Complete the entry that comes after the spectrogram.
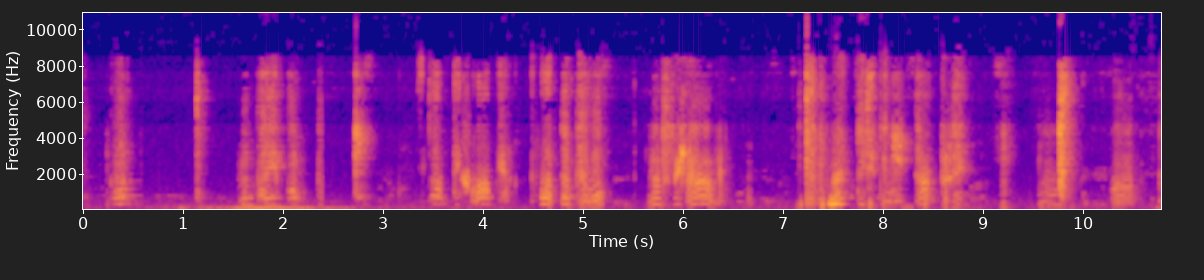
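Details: A pet talking budgerigar named Kubuś, shown in a talking-bird contest clip "talking with a pen", chatters in quick, raspy, high-pitched mimicked Polish speech, broken by clicks and short pauses, with light tapping in a small room.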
